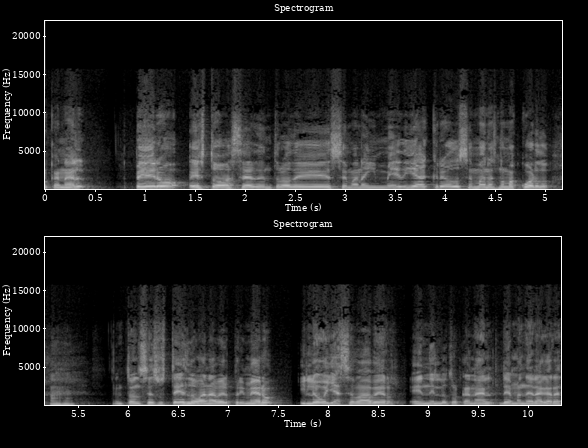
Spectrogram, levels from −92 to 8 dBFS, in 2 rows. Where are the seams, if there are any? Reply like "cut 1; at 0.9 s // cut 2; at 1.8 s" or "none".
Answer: cut 1; at 5.6 s // cut 2; at 7.6 s // cut 3; at 8.8 s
